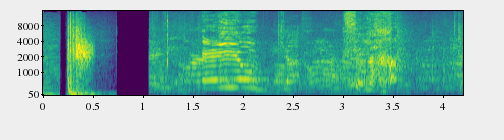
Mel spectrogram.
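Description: A single loud hit as the intro music ends, then a brief moment of silence, then people's voices talking.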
